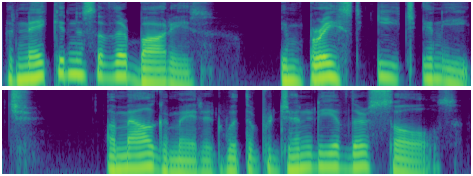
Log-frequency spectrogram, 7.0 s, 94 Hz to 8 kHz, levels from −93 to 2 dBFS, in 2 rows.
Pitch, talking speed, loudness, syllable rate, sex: 125 Hz, 135 wpm, -21 LUFS, 4.8 syllables/s, male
